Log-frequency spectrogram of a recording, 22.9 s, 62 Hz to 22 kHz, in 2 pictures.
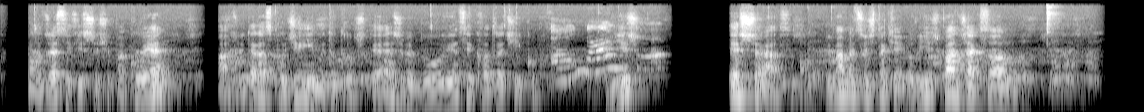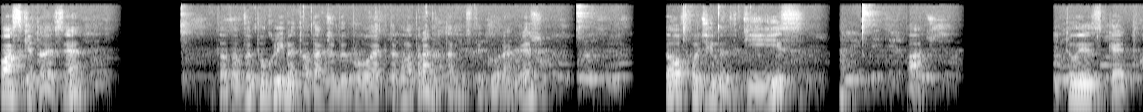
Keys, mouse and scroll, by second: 0.5 ctrl+e, 6.2 ctrl+e, 8.3-9.4 middle drag, 10.4 Tab, 11.4-13.3 middle drag, 14.5-15.8 middle drag, 18.8-22.8 drag.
